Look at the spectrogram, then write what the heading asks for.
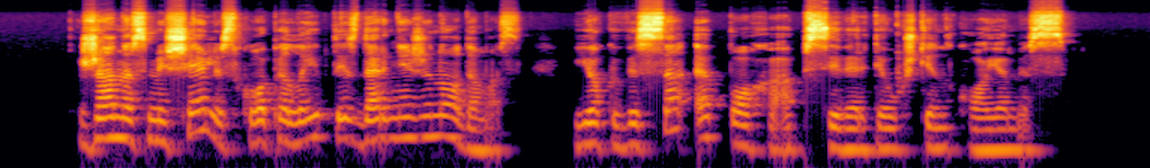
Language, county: Lithuanian, Šiauliai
